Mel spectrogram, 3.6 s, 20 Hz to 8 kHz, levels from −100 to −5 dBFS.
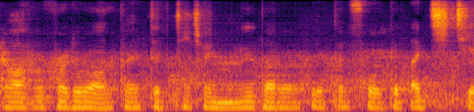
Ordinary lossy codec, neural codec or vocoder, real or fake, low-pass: none; codec, 16 kHz, 0.8 kbps, ZipCodec; fake; none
